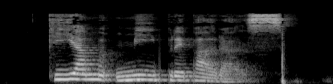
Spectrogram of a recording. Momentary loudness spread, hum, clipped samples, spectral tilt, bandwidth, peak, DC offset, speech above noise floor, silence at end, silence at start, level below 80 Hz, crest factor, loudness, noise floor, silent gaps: 10 LU; none; under 0.1%; -3.5 dB/octave; 11.5 kHz; -4 dBFS; under 0.1%; 22 dB; 0.45 s; 0.5 s; -52 dBFS; 16 dB; -18 LUFS; -40 dBFS; none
